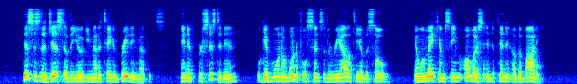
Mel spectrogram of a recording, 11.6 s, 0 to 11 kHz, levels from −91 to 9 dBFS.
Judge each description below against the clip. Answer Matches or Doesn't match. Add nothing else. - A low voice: Matches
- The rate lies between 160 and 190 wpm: Matches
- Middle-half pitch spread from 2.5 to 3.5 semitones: Matches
